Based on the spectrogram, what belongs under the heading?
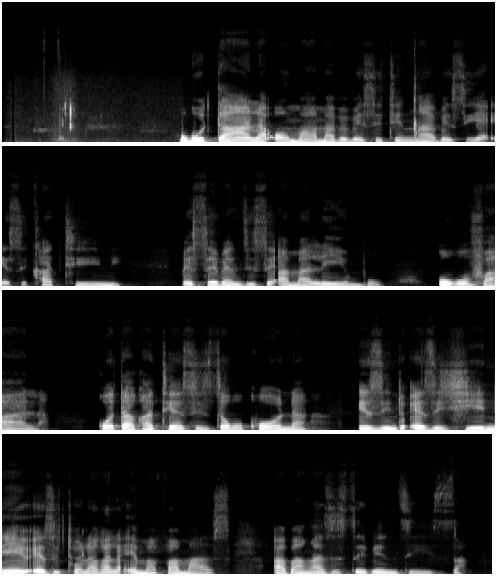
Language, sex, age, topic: North Ndebele, male, 18-24, health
